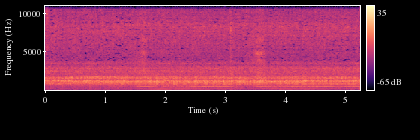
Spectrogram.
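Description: A washing machine motor whines with a rising hum as the drum speeds up.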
